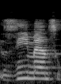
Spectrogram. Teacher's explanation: bavarian dialects for example would say siemens with a voiceless s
